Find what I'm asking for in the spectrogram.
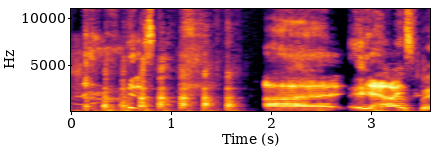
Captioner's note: laughs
